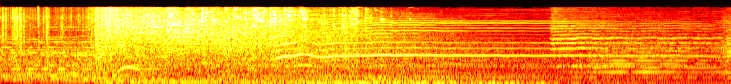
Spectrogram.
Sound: screaming

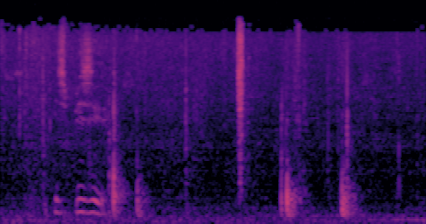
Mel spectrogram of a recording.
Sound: footsteps

